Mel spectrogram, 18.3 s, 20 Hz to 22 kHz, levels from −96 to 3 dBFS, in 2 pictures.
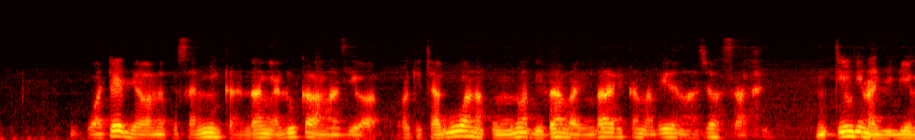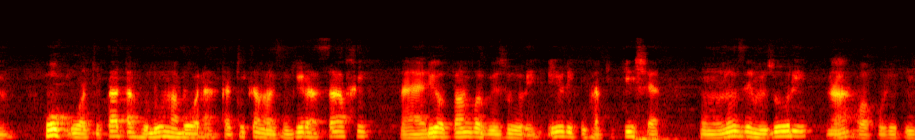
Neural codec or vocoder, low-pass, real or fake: codec, 32 kHz, 1.9 kbps, SNAC; 7.2 kHz; fake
